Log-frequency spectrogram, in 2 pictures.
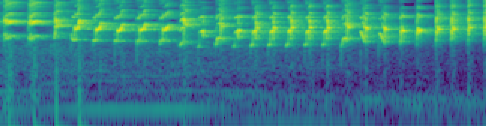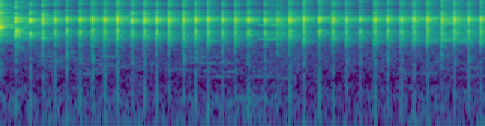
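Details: Fighter lovebird's long ngekek trill meant to goad other lovebirds into song, a fast unbroken chatter of high buzzy notes that starts ragged and settles into steady rapid pulses.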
